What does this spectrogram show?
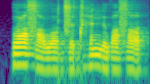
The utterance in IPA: o˦ ɪ̯ zˤ ɐ˨ w ɔ˨ d͡z ə˨ dʱ ɛ˦ ŋ ɘ˨ w ɛ˨ zˤ i˨

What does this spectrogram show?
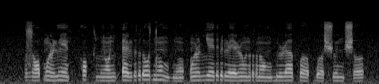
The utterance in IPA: z ɔ˨˦ ɓ õ˨˦ ɭ lʲ ɛ̃˨˦ kː ɔ˥˩ k ʎ ɔ̃˨˦ ʎ ʔ ɛ˨˦ ɭ r o˦˥ d õ˥˩ ɡ͡b õ˨˦ ʔ õ˦˥ ɭ ʎ e˦˥ r ɭ e˦˥ ɭ õ˦˥ r ɔ̃˦˥ ɡ͡b ʉ˦˥ ɭ ɜ˦˥ p ɤ˨˦ ɓ ɤ˨˦ ʃ ʉ˥˩ n ʃ ɤ˦˥

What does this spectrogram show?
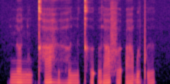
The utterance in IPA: n œ n ŋʷ ə kʰ a ɦ ʏ ɦ ə n ɘ kʰ ə ʔ ə ɾ a f œ ʔ a ɓ ə pʼ ɘ

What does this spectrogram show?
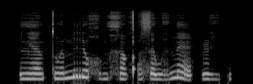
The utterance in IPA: lʲ ã tʷ ɛ̃ m r y χʷ ə̤ m x ə̃ qʼ ə̤ s ɐ w ə̤ n̪ ɛ̃ | ɭ i̤ p

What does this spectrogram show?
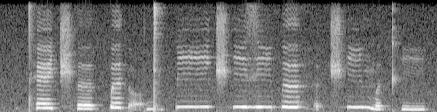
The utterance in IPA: tʰ ɛ˧ t͡ʃʰ əː˩ k͡p ə˧ ɗ ɔ̰˩ dʲ ə̰˩ k͡p iː˥ t͡ʃʰ i˥ z i˥ ɓ əː˥ h ə̰˩ t͡ʃʰ i˥ m ə˩ kʰ i˩

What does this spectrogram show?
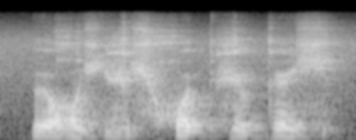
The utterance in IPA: ɨ ʁʷ ɨ ç vʲ ɔ ç χʷ e k fʲ ɘ l k e ç

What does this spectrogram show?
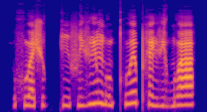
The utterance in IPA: xʷ a ʃ u kː i f i vʲ ũ ɡʷ a kʷʰ ɛ pʰ ɛ̃ vʲ ɛ ɡʷ a

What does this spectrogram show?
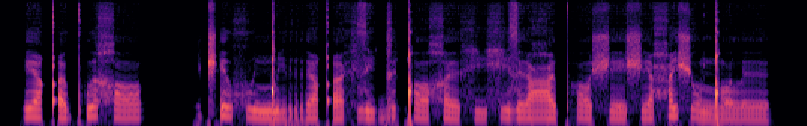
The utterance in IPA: eː˧ qʼ ɘ˧˩ kʷʼ i˥ χ ɔː˧ | t͡ʃʼ e˥˧ xʷ i˧˩ ŋ͡ǃ i˩˧ r ɘ˧˩ qʼ ɘː˧ x z i˩˧ ɡ ɘ˥ ǃ ɔ˧˩ χ ɘː˧˩ x i˩˧ x i˧ z ɘː˧ ʕ ɘ˧ pʰ ɔ˧ ʃ e˧˩ ʃ e˧ ħ i˥ ʃ o˧˩ ŋ͡ǃ ɔ˧ l ɘː˥˧

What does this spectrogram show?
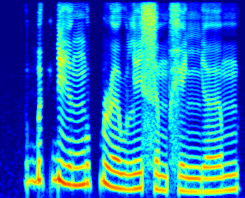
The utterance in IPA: ɓ ə˦˥ k̚ ɗ i˧ ə̯ ŋ o˦˥ p̚ ɹ ə˨˩ w l i˧˥ s ə˨˩ m x e˨˩ ɲ əː˧˥ m

